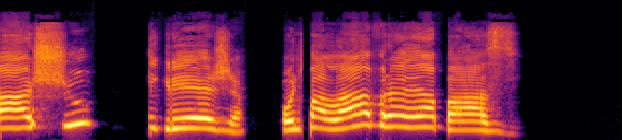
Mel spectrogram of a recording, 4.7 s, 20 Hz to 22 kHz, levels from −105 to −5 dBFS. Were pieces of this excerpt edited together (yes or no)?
yes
